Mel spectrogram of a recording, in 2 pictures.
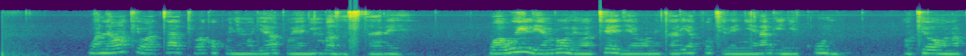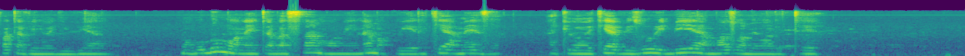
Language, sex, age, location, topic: Swahili, female, 36-49, Dar es Salaam, finance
